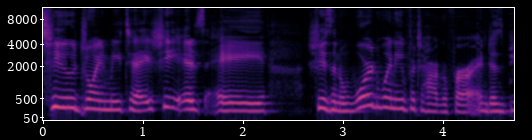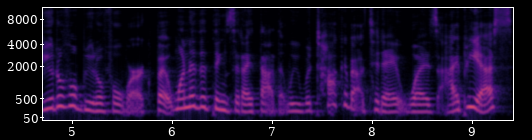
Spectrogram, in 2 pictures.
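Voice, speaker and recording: In a very clean recording with a silent background, a woman with a normal speaking voice talks at a moderate pace, fairly high in pitch, with lively intonation. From California. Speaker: business coach for photographers. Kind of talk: interview.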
